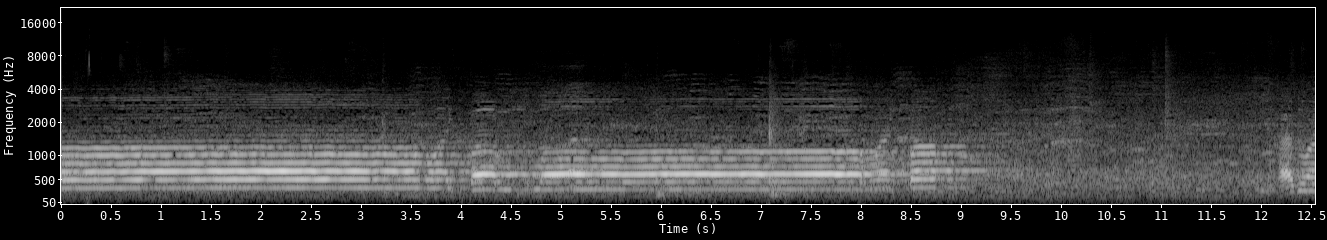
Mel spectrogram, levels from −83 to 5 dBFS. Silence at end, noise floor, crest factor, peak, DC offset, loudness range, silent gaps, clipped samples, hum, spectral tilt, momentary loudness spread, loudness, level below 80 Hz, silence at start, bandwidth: 0 s; -39 dBFS; 12 dB; -6 dBFS; under 0.1%; 14 LU; none; under 0.1%; none; -6 dB/octave; 23 LU; -19 LUFS; -74 dBFS; 0 s; 5.2 kHz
